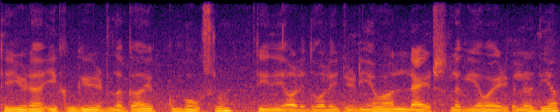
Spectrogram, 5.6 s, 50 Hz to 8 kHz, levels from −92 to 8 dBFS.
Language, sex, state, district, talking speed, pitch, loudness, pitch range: Punjabi, male, Punjab, Kapurthala, 205 wpm, 130 Hz, -14 LUFS, 120-140 Hz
